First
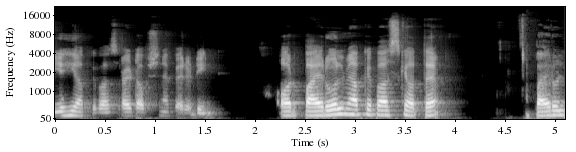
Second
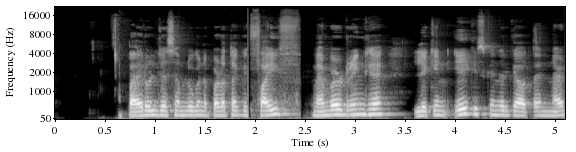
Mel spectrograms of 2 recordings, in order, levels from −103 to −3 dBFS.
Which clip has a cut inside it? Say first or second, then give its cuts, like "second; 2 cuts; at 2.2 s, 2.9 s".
second; 1 cut; at 1.9 s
